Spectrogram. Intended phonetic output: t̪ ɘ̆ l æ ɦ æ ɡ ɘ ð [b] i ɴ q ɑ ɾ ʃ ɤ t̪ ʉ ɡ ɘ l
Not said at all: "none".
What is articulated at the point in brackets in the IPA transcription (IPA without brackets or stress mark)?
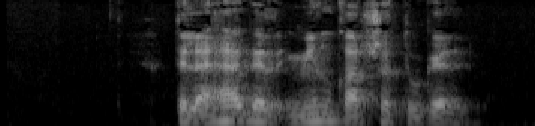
m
